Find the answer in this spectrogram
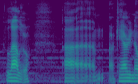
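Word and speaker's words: Hlaalu: can I serve you the H by the way I found out is silent so Lalu sorry I've been saying hello it's Lalu um okay I already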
